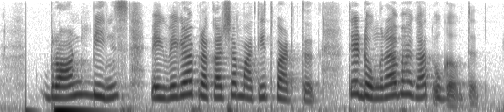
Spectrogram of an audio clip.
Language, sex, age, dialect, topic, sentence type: Marathi, female, 41-45, Southern Konkan, agriculture, statement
